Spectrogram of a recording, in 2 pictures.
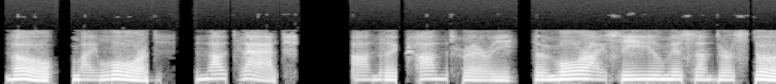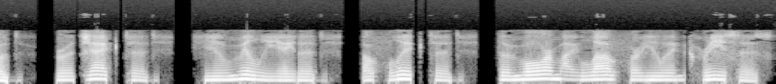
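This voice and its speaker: A man's voice: on the high side, fairly even intonation, a little slow, dry recording, lightly acted. A man voicing a worried, devoted apostle who speaks in an earnest, pleading way for an audiobook. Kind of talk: audiobook dialogue reading. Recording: dull lo-fi dry recording.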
